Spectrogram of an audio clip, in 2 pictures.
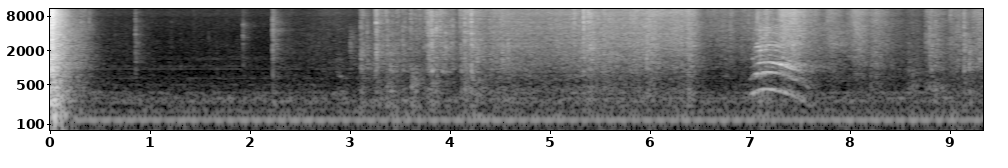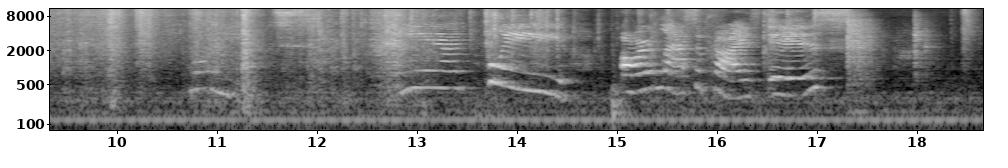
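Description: A fist punching through the paper face of a cardboard punch box, one loud hit at the very start, followed by a long stretch of paper rustling and crinkling as a hand digs into the compartment and pulls out paper stuffing and a foil blind bag.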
